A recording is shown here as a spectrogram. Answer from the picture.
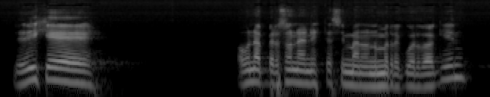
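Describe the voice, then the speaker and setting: An unremarkable speaking voice, moderate in speed, its pitch varying in an ordinary way. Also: man, fairly high pitch for a man. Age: 60s. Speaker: pastor. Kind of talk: sermon. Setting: church auditorium.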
